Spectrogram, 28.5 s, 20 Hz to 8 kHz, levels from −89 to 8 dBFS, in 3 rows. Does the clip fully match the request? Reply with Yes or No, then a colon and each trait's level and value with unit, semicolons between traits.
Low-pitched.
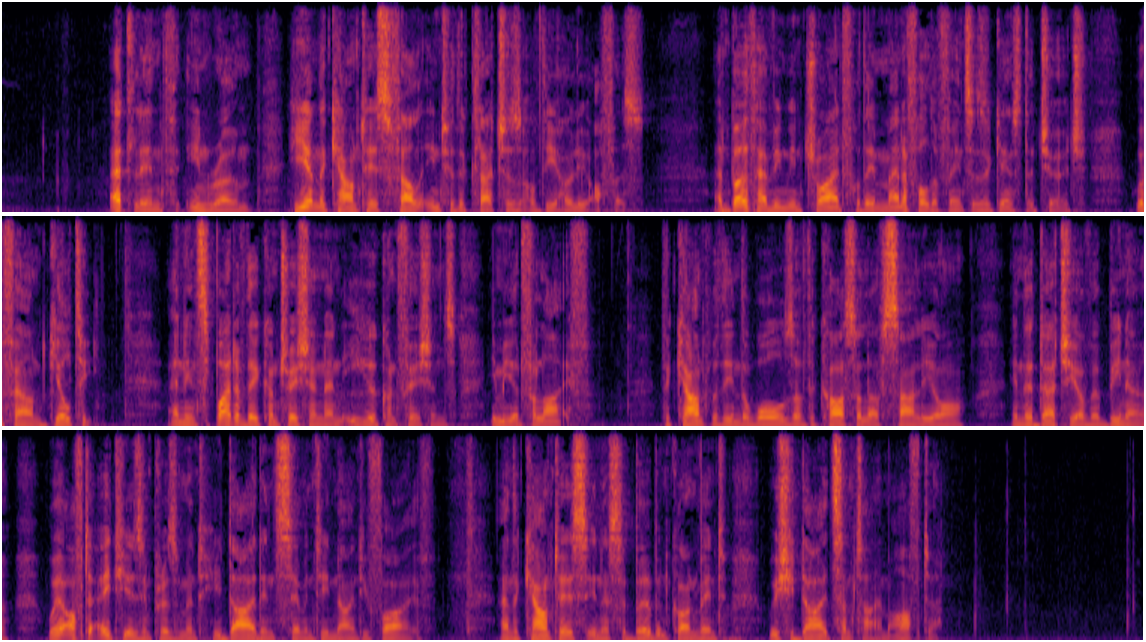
Yes: low, 100 Hz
